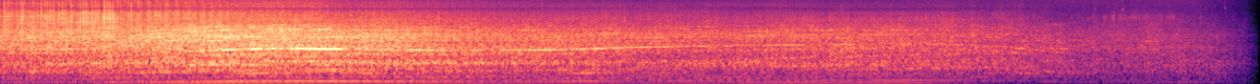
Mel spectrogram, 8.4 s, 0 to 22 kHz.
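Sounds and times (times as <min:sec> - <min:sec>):
truck pulling away: 0:00.0 - 0:08.3.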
